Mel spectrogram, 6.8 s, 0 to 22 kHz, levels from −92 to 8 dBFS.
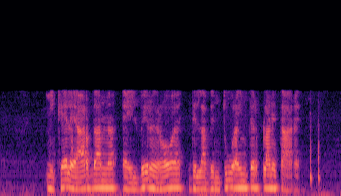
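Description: Packet loss with pitch repetition occurs at 4.14 to 4.18 s, right after "è il vero eroe". About 40 ms of the speech goes missing, which fits two 20 ms packets. The receiver fills the gap by repeating the last pitch period, so the sound briefly holds on a slightly buzzy tone before normal speech resumes through the narrowband G.711 telephone channel.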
